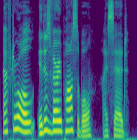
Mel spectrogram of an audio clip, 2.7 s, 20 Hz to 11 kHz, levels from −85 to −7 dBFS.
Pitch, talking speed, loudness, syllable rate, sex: 195 Hz, 175 wpm, -16 LUFS, 5.3 syllables/s, female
